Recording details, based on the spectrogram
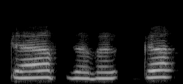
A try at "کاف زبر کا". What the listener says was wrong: کیف نہیں پڑھنا نا، کاف زبر کا،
